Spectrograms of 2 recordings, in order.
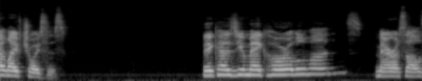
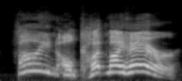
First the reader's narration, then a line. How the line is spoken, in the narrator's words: Jason yells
